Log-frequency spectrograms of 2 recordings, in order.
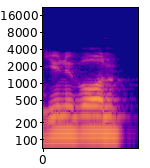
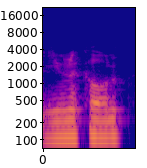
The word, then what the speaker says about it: uvicorn: the SSE server on uvicorn, whatever it's called. I always get this name wrong. I always call it unicorn.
